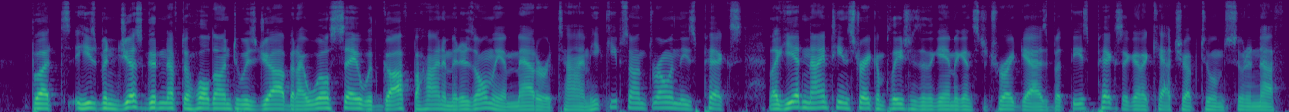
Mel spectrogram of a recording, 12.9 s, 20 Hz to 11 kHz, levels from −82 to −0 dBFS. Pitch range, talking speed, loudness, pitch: 110-145 Hz, 265 wpm, -32 LUFS, 125 Hz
